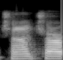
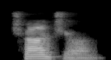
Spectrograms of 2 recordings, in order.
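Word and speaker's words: Čančar: Chanchar with the jumper in the paint. Good. So my apologies. I've been saying his name wrong all night. Chanchar.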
